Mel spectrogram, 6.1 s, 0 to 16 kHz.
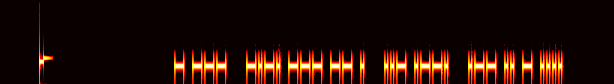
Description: Morse code, heard as a keyed tone, about 40 wpm, 700 Hz. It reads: TO COME UP WITH
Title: Sets of 4 Words 40wpm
